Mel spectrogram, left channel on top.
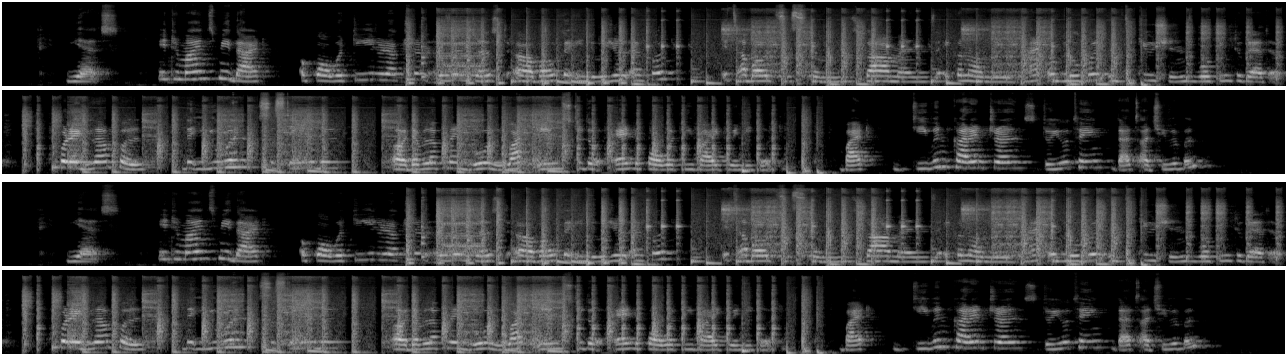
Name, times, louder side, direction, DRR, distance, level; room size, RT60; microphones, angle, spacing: voice 1, 0.6-1.2 1.6-2.6 3.0-6.7 7.2-12.9 13.4-14.3 14.6-16.2 16.7-20.8 21.2-24.8, left 1 dB, 25° left, 7 dB, 1.9 m, -27 dB
sound 1, 4.0-21.1, right 2 dB, 10° right, 1.0 m, -28 dB
24.0 x 8.1 x 6.4 m, 0.39 s
head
